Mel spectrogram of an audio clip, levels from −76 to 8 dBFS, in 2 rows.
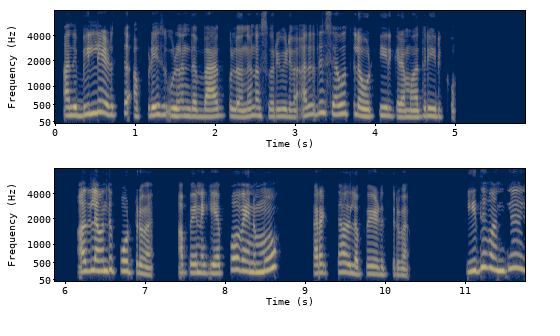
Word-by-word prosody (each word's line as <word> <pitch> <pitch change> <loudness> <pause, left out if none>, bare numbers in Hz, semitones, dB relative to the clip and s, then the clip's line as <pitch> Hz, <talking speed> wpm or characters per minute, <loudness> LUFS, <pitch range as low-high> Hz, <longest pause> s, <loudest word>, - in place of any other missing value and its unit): அந்த 220 - +4
பில் 270 +4 +3
எடுத்து 230 +4 -4
அப்படியே 210 +3 0
சு 230 - -3
உள்ள 200 -1 +3
அந்த 190 -1 -1
பேக்குள்ள 190 +1 -1
வந்து 190 +4 -2
நான் 205 - -3
சொருவிடுவேன். 185 -1 -4
அது 225 - -2
வந்து, 285 +3 -1
செவத்துல 245 -3 0
ஒட்டியிருக்கிற 195 -3 -2
மாதிரி 190 +4 -1
இருக்கும். 185 0 -13 1.2
அதில 280 +1 +7
வந்து 285 +2 +3
போட்டுருவேன். 230 -9 0 0.3
அப்ப 230 - -3
எனக்கு 225 -1 0
எப்போ 270 +8 -2
வேணுமோ, 260 +4 +4 0.5
கரெக்டா 230 +2 -1
அதில 225 -4 +1
போய் 205 -1 +1
எடுத்துருவேன். 180 -3 -7 0.8
இது 375 +6 +3
வந்து 305 +4 +2
220 Hz, 155 wpm, -19 LUFS, 190-255 Hz, 1.2 s, அதில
